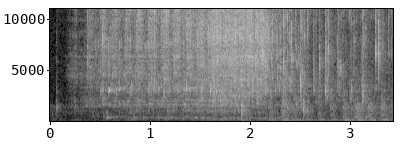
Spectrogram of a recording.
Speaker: so pipe hammer occurs where the spindle and attack is worn allowing the water to flow up and down the tap washer causing that vibration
